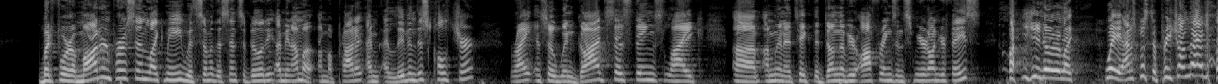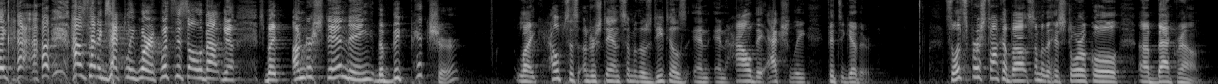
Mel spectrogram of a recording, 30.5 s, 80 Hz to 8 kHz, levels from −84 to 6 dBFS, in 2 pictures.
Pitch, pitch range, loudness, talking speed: 205 Hz, 175-270 Hz, -23 LUFS, 200 wpm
